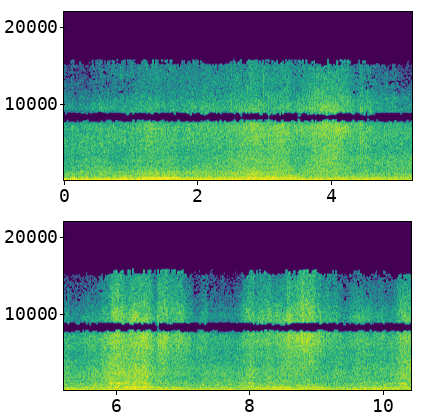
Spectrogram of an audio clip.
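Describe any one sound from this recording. A car engine revs up and down as it passes close by.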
